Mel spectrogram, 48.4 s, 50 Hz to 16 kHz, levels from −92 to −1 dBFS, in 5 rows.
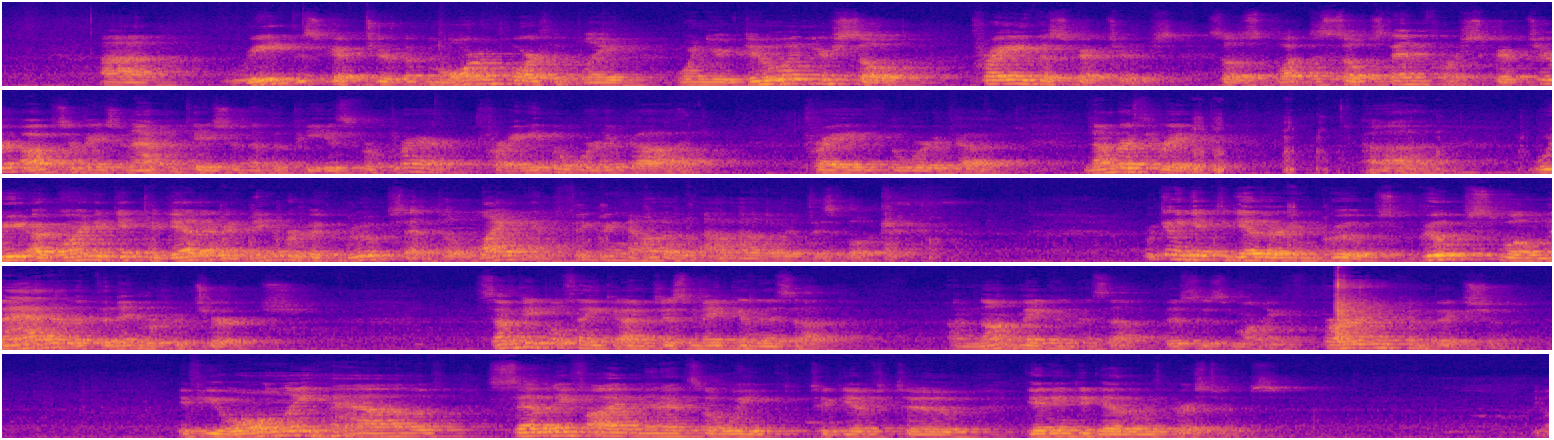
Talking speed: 140 wpm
